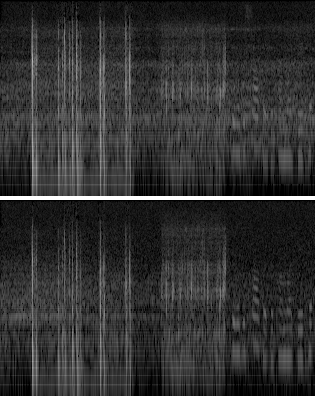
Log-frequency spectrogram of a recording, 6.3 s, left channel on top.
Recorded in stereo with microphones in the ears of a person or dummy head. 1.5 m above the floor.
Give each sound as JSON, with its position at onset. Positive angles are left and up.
{"t": 0.6, "sound": "typing on a keyboard", "side_deg": 60}
{"t": 3.2, "sound": "boiling", "side_deg": 5}
{"t": 4.6, "sound": "a woman speaking", "side_deg": 80}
